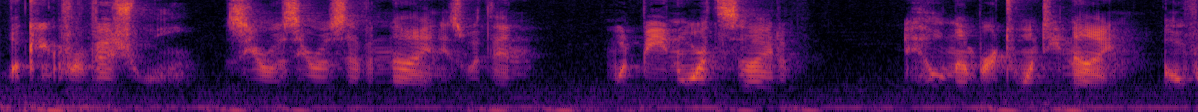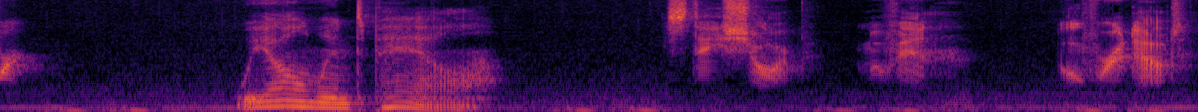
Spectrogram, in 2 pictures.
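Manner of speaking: soft whispered radio chatter; like a distant radio transmission; faded military radio. A narrator's reading. Soldiers over a crackling radio, stern and regimented. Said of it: "tone of the man's voice as military".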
